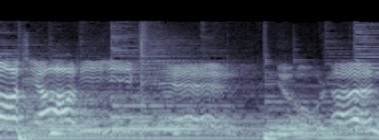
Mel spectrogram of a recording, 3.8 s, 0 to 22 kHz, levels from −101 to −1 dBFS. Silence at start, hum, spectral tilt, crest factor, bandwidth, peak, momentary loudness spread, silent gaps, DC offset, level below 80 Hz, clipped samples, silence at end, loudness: 0 s; none; -5.5 dB/octave; 16 dB; 11.5 kHz; -8 dBFS; 10 LU; none; under 0.1%; -36 dBFS; under 0.1%; 0 s; -25 LUFS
